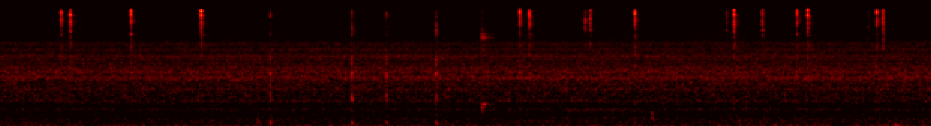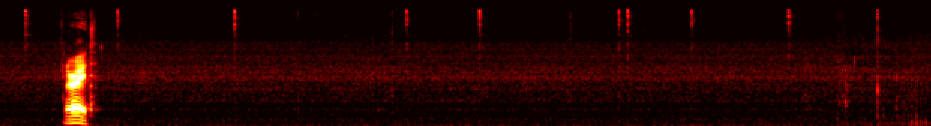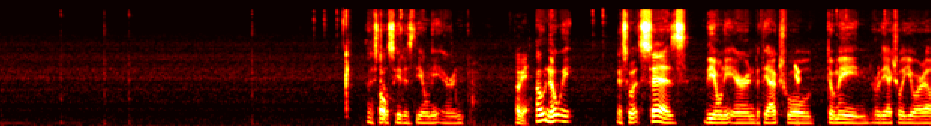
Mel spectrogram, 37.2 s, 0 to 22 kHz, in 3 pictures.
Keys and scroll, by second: 24.9 u, 34.2 u.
